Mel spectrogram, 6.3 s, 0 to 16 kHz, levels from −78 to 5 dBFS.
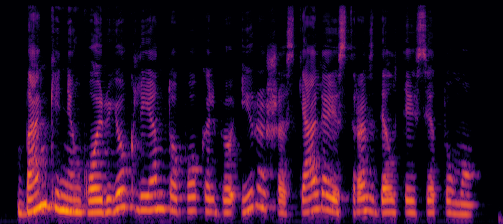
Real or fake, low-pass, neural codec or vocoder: real; 14.4 kHz; none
